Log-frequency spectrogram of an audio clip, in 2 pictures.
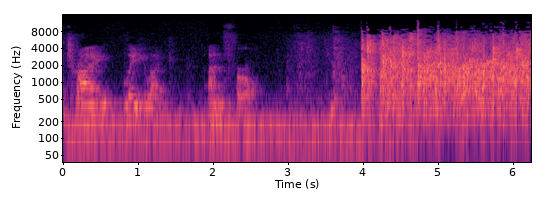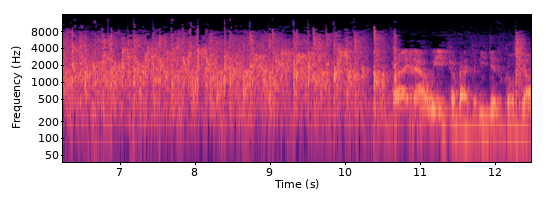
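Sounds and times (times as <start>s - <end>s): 
speech: 0.2s - 4.0s, 10.9s - 12.4s
crowd applauding after a poetry performance: 4.0s - 10.8s.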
